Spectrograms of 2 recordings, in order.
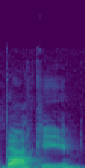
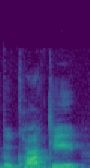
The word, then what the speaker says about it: Baki: So it's pronounced Baki, but I've gotten that. I've gotten Bukaki. I've gotten well, of course, whenever people read it, they just assume it's bake with like an extra K.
